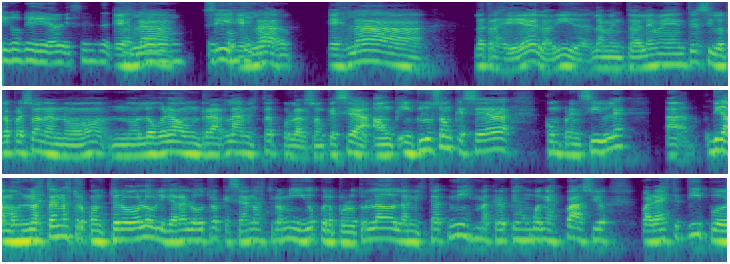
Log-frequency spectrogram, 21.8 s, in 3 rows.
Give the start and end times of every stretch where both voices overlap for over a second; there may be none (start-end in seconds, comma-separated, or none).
1.1-2.9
